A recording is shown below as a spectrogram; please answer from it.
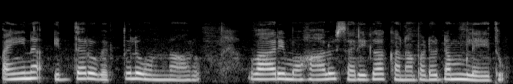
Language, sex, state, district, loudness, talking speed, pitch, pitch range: Telugu, female, Telangana, Hyderabad, -15 LUFS, 105 wpm, 235 Hz, 220-255 Hz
